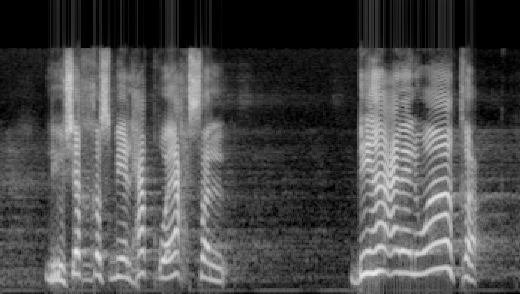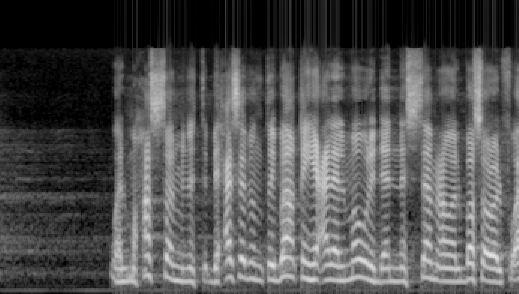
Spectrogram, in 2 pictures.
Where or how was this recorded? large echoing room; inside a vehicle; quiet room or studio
large echoing room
